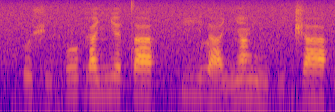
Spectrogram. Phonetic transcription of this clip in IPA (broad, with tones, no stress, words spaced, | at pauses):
ʊ˨ʃi˨boː˦ɡa˦ ɲɛ˦ta˦ | k͡piː˦laː˨ ɲã˦ɣĩ˨k͡pi˨ d͡ʒa˦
